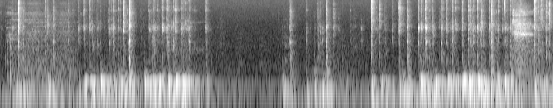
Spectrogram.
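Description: Typing on a computer keyboard: a quick run of keystrokes, a pause of about a second, then more keystrokes.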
